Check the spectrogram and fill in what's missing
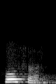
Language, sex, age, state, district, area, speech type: Marathi, female, 45-60, Maharashtra, Wardha, urban, conversation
